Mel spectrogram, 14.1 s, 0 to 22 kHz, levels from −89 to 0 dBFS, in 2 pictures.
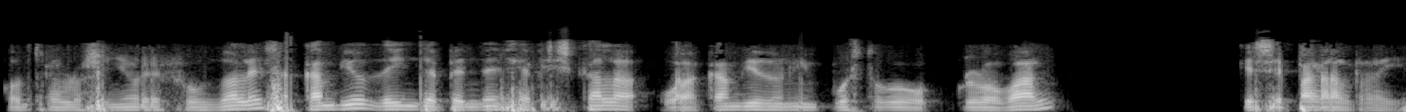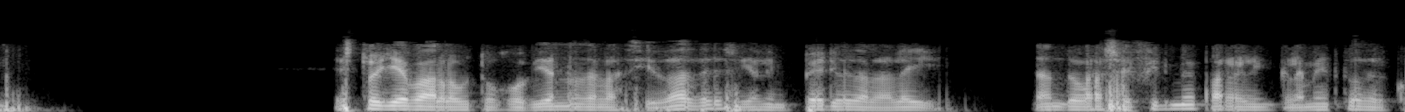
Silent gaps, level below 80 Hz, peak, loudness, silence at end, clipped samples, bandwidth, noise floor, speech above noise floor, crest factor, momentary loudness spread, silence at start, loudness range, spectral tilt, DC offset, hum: none; -40 dBFS; 0 dBFS; -22 LUFS; 0 s; under 0.1%; 5.8 kHz; -90 dBFS; 69 dB; 22 dB; 8 LU; 0.05 s; 3 LU; -9.5 dB/octave; under 0.1%; none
